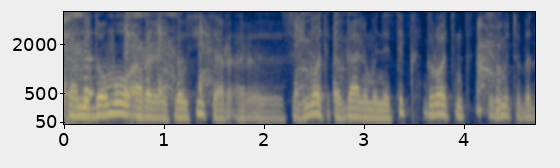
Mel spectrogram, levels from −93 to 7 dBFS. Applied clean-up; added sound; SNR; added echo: none; Cough; 8 dB; none.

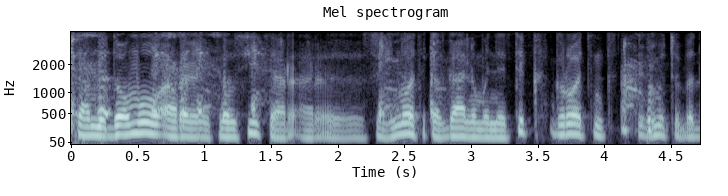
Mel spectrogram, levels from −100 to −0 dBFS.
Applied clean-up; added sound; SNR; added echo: neural mask model RNNoise.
